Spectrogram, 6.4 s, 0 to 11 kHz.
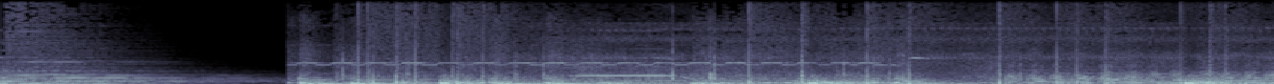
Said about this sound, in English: One gunshot for each of the 13 colonies. What? One gunshot for each colony.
